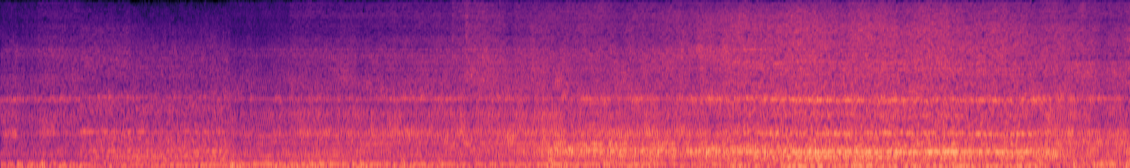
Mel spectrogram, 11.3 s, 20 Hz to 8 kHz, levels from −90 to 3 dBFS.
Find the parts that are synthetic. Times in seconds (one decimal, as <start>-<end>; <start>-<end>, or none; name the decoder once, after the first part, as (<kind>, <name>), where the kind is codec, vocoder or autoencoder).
0.0-0.8 (codec, ZipCodec); 2.3-7.3; 10.3-11.3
